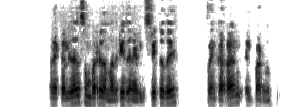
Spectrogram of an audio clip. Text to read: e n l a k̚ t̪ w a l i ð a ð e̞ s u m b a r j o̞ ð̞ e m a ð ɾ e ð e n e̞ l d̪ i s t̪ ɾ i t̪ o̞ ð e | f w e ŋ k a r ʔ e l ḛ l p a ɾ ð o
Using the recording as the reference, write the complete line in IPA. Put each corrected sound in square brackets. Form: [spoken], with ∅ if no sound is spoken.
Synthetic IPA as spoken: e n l a k̚ t̪ w a l i ð a ð e̞ s u m b a r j o̞ ð̞ e m a ð ɾ [i] ð e n e̞ l d̪ i s t̪ ɾ i t̪ o̞ ð e | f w e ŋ k a r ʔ [a] l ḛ l p a ɾ ð o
